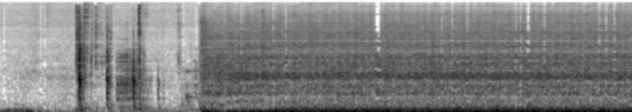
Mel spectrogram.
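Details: Toyota Camry with EFI fuse pulled: key clicks, then starter churns steadily about three turns a second and never catches; cranks, no start, no fuel injection.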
